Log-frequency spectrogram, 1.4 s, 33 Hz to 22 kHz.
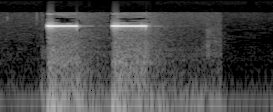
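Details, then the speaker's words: Two short high-pitched electronic beeps from a Welch Allyn SureTemp Plus 690/692 electronic thermometer, signalling measurement mode selection. "when a final predictive temperature has been reached the unit beeps and the temperature displays"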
